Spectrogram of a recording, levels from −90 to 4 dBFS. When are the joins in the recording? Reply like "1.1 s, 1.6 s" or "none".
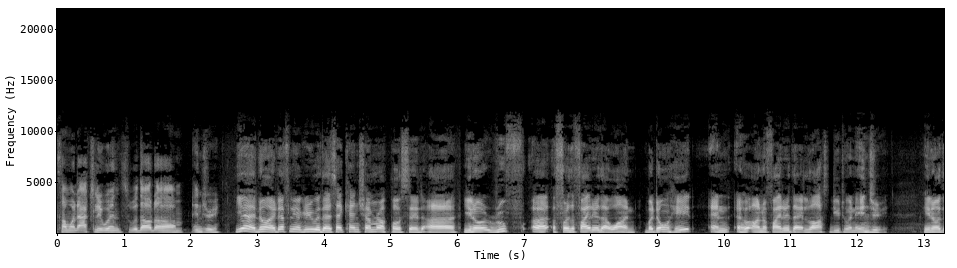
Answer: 2.6 s, 6.0 s, 8.7 s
